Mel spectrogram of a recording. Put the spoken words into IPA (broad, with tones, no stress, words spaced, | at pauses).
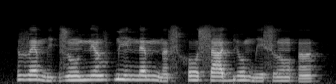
vɛ˦mi˨ʔzõ˦ mʲɐ̃˦vɓĩ˦ nɛ˦mnɐ̃˨sho˦ sa˦bʲo˦mi˨s lõ˦ʔɐ̃˨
